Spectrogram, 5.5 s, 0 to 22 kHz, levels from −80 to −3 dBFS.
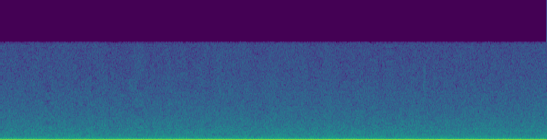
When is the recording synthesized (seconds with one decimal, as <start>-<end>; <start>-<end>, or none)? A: none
